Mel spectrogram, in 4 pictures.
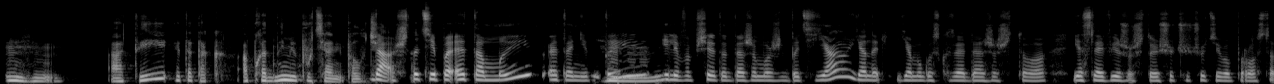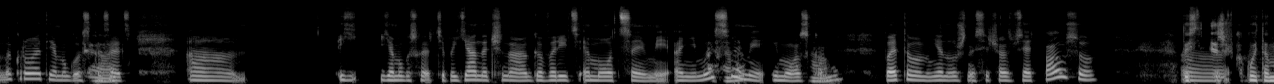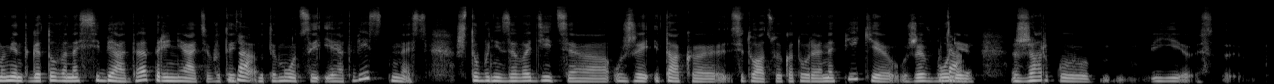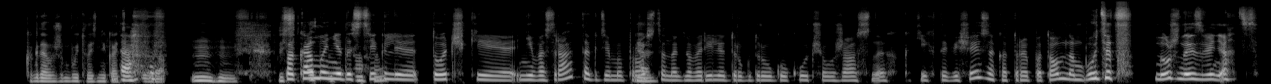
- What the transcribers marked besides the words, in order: other background noise; tapping; chuckle; chuckle; laughing while speaking: "нужно извиняться"
- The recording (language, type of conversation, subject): Russian, podcast, Как просить прощения так, чтобы тебя действительно услышали?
